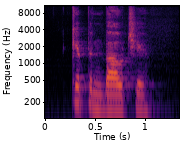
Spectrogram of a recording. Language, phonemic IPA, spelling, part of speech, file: Dutch, /ˈkɪpə(n)ˌbɑucə/, kippenboutje, noun, Nl-kippenboutje.ogg
- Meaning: diminutive of kippenbout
